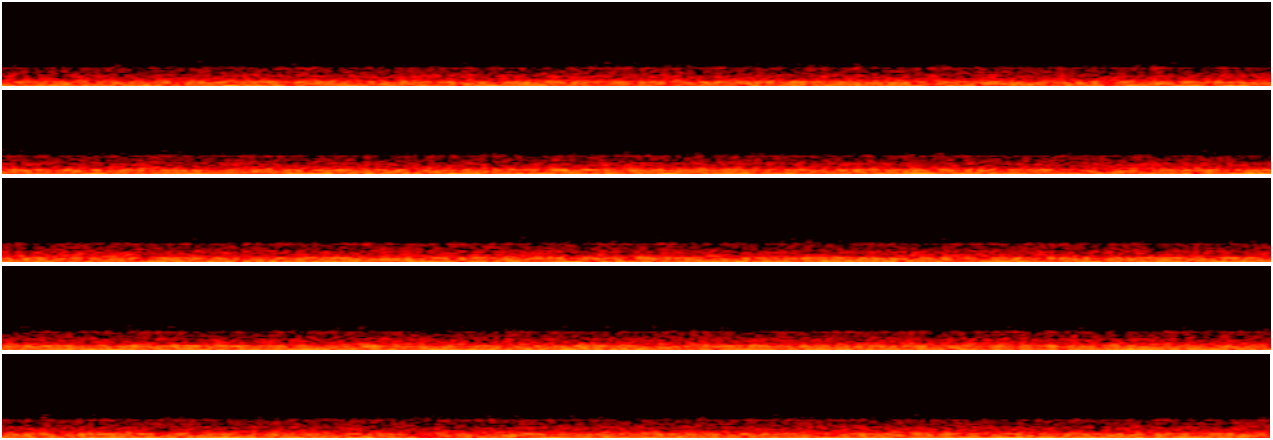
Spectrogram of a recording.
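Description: Steady low hum with a faint hiss: room background noise of the recording, with no distinct events.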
